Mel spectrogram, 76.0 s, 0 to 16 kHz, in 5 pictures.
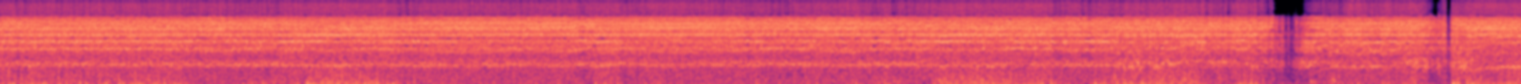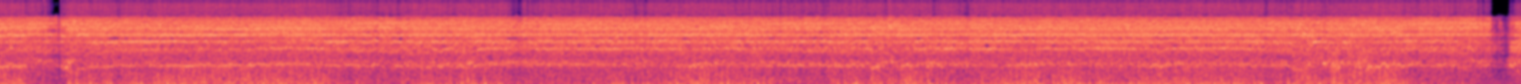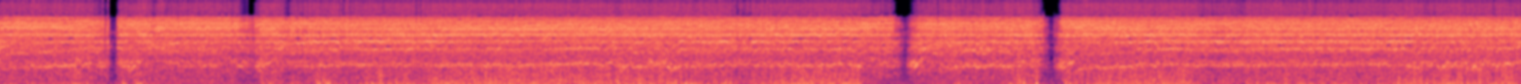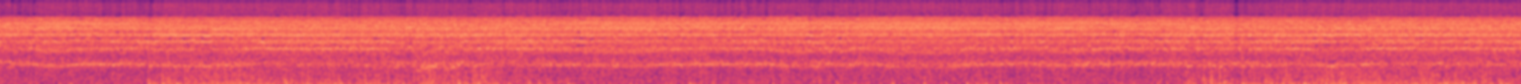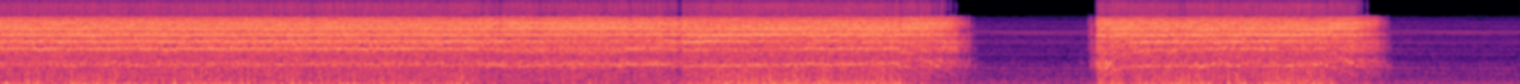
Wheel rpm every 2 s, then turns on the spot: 230, 220, 220, 220, 220, 230, 170, 120, 200, 220, 230, 220, 230, 230, 200, 110, 160, 220, 210, 160, 140, 230, 230, 230, 220, 220, 230, 220, 230, 230, 230, 230, 230, 220, 200, 30, 190, 40.
30-32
